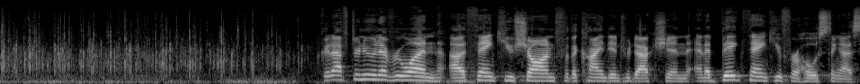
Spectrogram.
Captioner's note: applause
